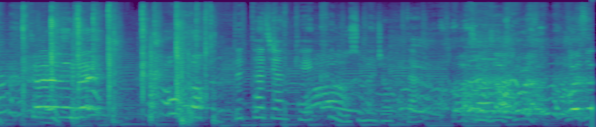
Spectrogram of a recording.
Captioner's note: breathing heavily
